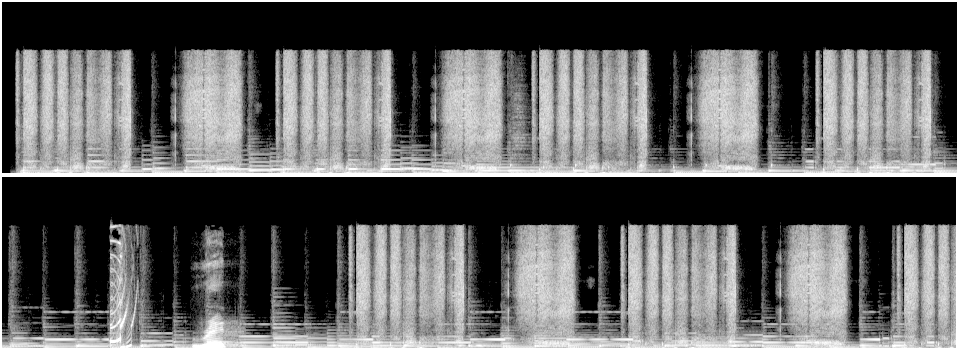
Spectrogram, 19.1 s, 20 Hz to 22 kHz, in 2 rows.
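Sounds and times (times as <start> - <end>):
scratchy rubbing noise: 1.9 - 3.8, 4.5 - 7.6, 13.1 - 18.0, 18.6 - 19.0
children's instrumental music: 10.6 - 18.1.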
